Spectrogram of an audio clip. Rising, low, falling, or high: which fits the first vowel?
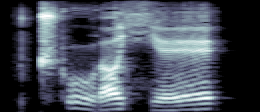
falling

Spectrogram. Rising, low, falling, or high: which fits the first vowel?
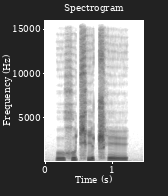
rising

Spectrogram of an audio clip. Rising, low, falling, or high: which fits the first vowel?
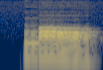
falling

